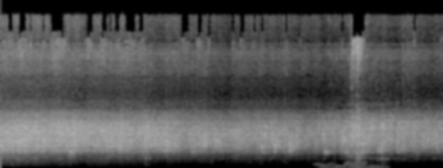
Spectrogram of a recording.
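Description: Mustard seeds sizzling in hot oil in a frying pan, a bright hissing crackle that fades gradually, with a short burst of voice near the end.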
